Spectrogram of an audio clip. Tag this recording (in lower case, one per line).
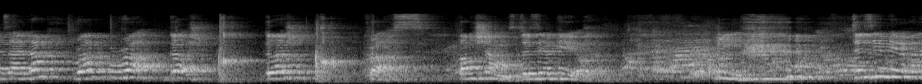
footsteps
speech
